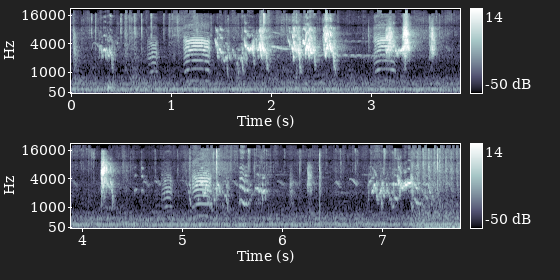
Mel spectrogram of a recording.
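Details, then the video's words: Pet budgerigars, a breeding pair with their family, chirping: bursts of stacked, harmonic chattering notes and short warbled phrases, some sliding whistles, with a steady low hum underneath. "Adorable Budgies Chirping Sounds"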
